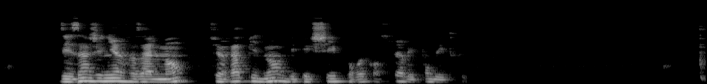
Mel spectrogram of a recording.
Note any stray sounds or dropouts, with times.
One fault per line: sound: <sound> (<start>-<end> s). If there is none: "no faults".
no faults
